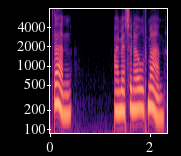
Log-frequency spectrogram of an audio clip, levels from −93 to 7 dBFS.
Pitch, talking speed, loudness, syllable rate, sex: 200 Hz, 155 wpm, -16 LUFS, 4.4 syllables/s, female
